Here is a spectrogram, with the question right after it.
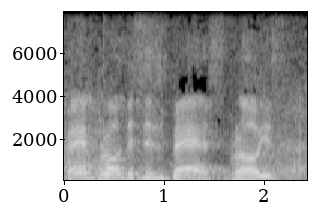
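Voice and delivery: put-on slow, drawn-out Persian accent.

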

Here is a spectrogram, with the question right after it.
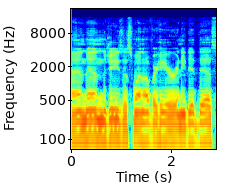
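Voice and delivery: boring, flat, droning preacher-style monotone.

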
